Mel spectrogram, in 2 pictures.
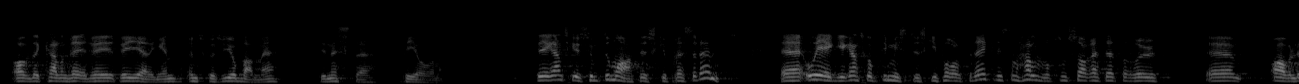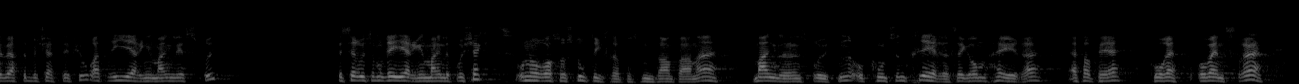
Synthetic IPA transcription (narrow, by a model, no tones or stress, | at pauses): ʔɑʋd̪ɛkʰɑnɾɾɛjeːɾɪŋənœnskəsɔjɔbɑmɛ | d̪̥ɪnɛst̪ət̪ʰʁiːo̰ːʁə̰nə̰ | d̪̥ɛɛʁɡɑnskəsʏmpt̪ʊmɑːt̪ɪskpʰɾɛsɪd̪ɛnt̪ | ʔɔɛɡɛɡɑnskəɔpt̪ɪmɪst̪ɪskɪfɔɾhɔlt̪ʰɪld̪ɛkʰɾɪst̪ɑnɦɑlʋɔʁsɔnsɑːɾɛt̪ːɛt̪ːəʁhʉ | ɑːʋlɛʋeːʁt̪əbʉʃɛt̪ːəɪfjuːɾɑt̪ɾɛjeːɾɪŋənmɑŋləspʁʉːt̪ | d̪̥ɛseːɾʉːt̪sɔmʁɛjeːɾɪŋənmɑŋləpʰʁʊʃɛkt̪ɔnɔʁɔsɔst̪uːʁt̪ɪksʁɛpɾʁəsənt̪ʰɑnt̪ənəmɑŋləd̪ɛnspʁʉːt̪n̩ɔ̰kʰʊnsənt̪ʰɾeːʁəsɛɡɔmhœʏʁə | ɛfɑʁpʰeː | kʰoːæɾɛfɔʋɛnst̪ɾə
